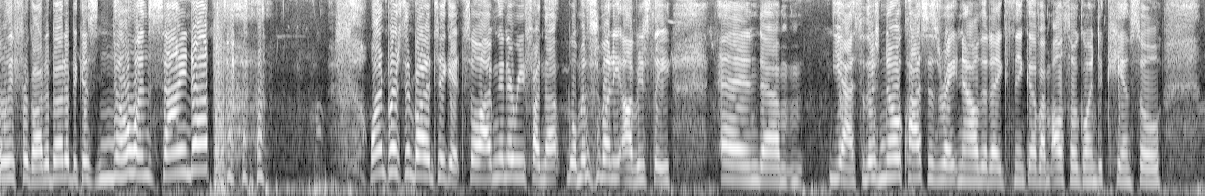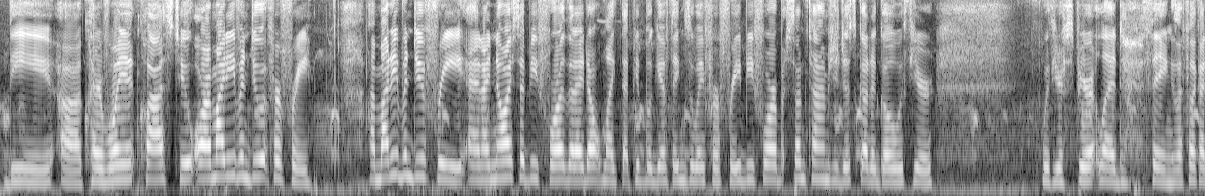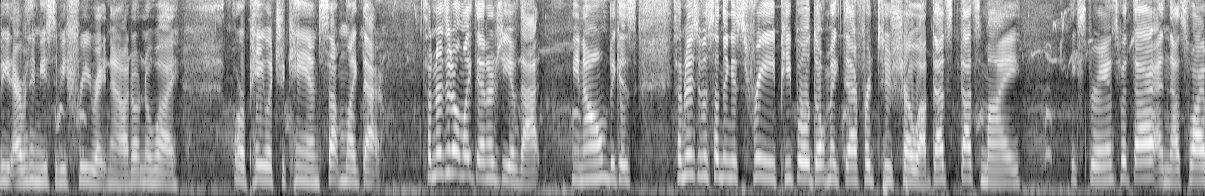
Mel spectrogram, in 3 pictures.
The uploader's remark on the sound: I recorded this on the beach (poor sound but please enjoy the sounds of the water and birds!)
